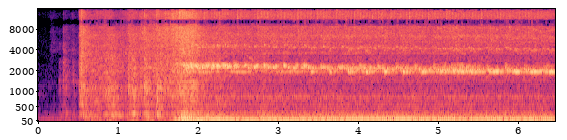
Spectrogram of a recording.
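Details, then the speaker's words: Ford TE Cortina just fitted with a new carburetor, first start: a loud steady high squeal over the idle from the front. The loose fan belt was tightened, which cured it. "Obviously there's a wild squeal going from here, maybe just a fan belt. I'll address that."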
